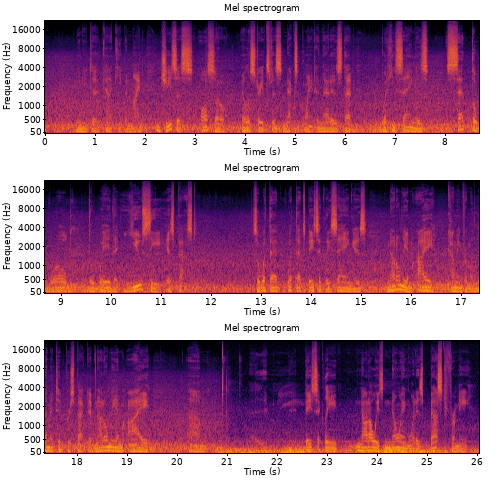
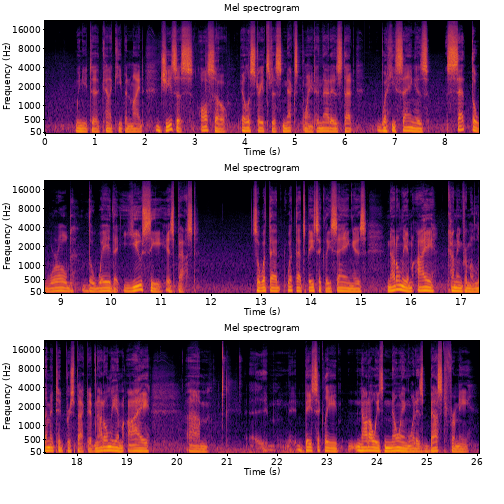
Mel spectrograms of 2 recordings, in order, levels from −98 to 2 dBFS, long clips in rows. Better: second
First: rain or running water; loud; throughout; 6 dB below the speech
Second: rain or running water; faint; throughout; 25 dB below the speech

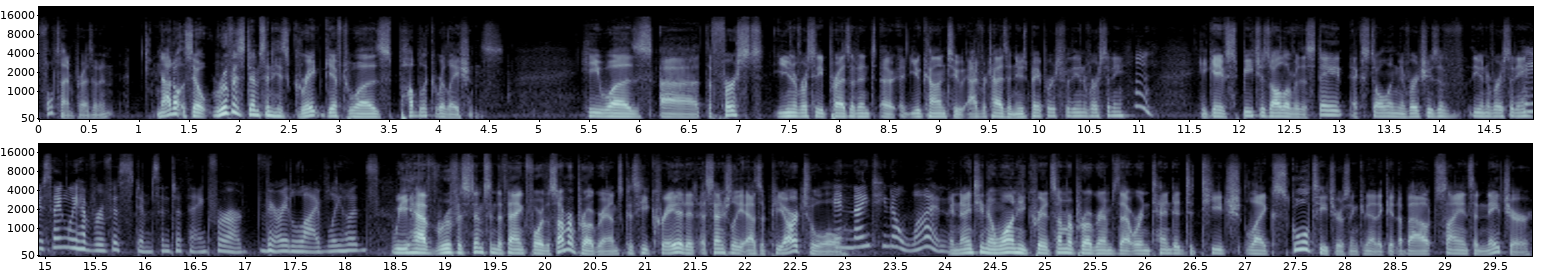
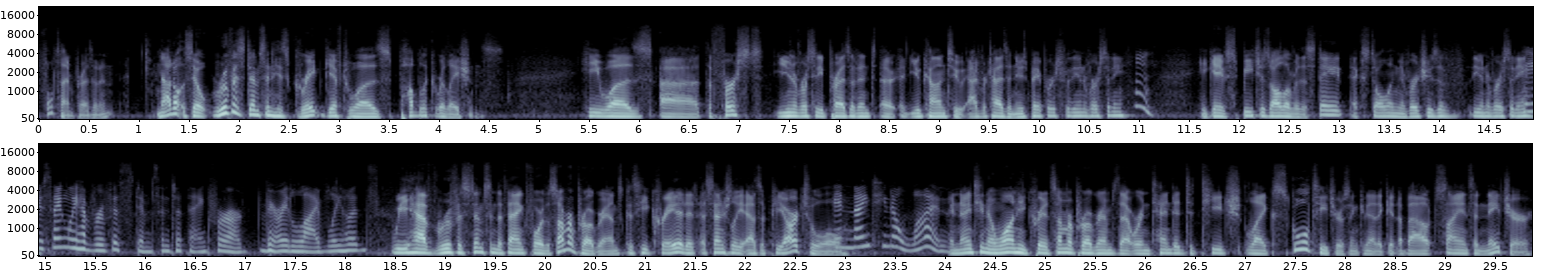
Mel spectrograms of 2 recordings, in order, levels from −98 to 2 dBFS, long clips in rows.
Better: first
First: none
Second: muffled; slightly; fading above 3 kHz

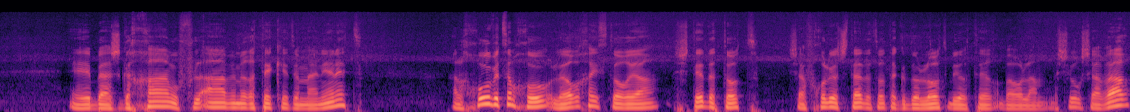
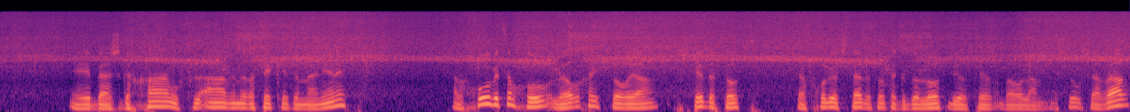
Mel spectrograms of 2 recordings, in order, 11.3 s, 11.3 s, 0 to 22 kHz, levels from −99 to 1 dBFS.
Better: first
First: hiss; faint; throughout; 25 dB below the speech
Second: hiss; loud; throughout; 4 dB below the speech

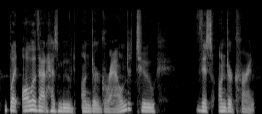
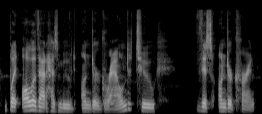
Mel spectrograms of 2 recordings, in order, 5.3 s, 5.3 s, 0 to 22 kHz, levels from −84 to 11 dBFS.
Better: first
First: none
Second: thin; somewhat; fading below 300 Hz

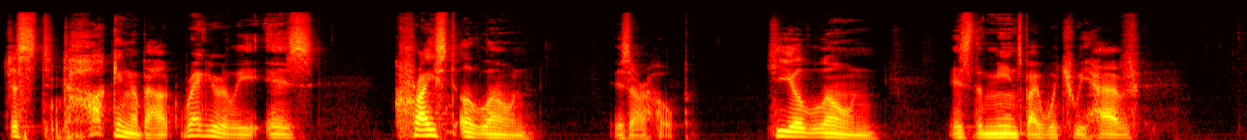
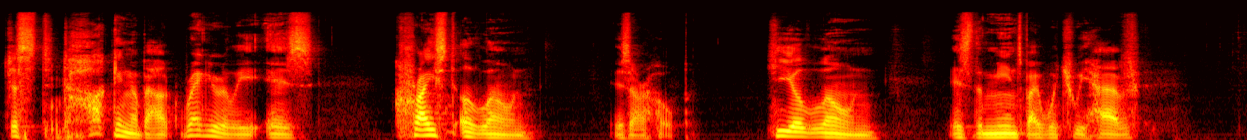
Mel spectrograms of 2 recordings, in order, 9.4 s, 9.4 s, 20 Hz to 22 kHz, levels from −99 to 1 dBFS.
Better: neither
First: none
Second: none

